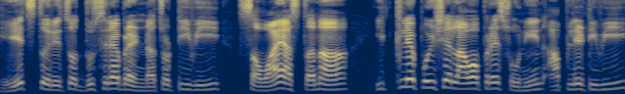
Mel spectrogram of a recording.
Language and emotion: Goan Konkani, disgusted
